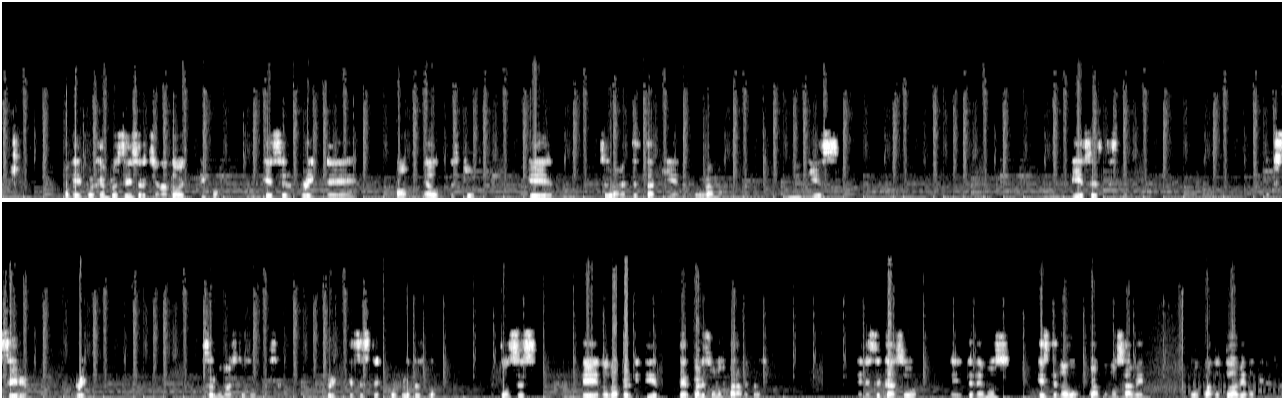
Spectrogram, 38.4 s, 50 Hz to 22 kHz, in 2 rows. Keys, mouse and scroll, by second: 7.6 click, 9.4 click, 10.1 click, 11.2-15.3 drag, 27.8 click, 28.6 click, 29.7 middle click, 30.5 click, 35.7 click.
